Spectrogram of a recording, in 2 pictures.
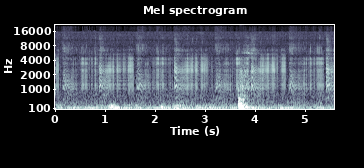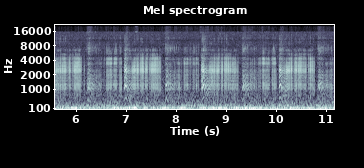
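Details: Rhinoceros beetle from Japan giving soft rasping squeaks, "gyui gyui gyu gyu", in regular pulses under a constant low hum, interrupted by a single loud knock.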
